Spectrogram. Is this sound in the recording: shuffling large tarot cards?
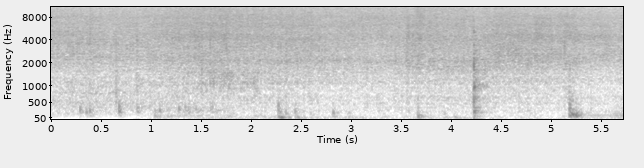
no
